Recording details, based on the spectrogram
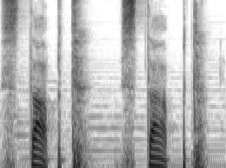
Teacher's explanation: Es similar a la forma del presente, solo que en este caso la ed que se le agrega al final se pronuncian como T.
